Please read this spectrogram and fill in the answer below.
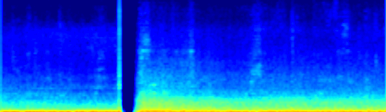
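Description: Road and engine noise inside a moving car's cabin, a steady low rumble, broken by a moment of silence about a second and a half in.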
